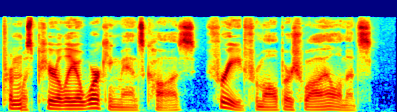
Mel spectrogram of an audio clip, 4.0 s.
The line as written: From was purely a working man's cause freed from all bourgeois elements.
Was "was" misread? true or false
false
